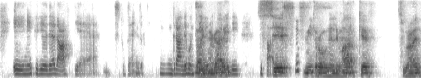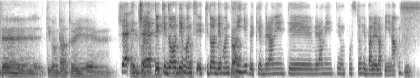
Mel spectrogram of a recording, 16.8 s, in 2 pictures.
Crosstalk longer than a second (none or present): present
